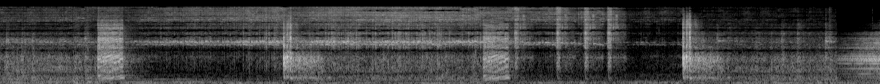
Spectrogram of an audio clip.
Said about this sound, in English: Now you heard those bells there. That indicates coins.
